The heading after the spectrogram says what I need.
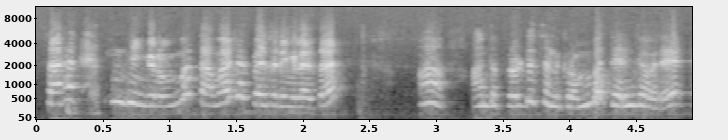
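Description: An actress playing a proud, vain film star in an old film, speaking sweetly but haughtily. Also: female voice, high-pitched, normal speed, muffled recording, close to an everyday voice. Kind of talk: 1970s Tamil film acting.

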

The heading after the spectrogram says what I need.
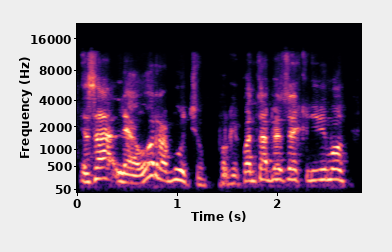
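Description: A man from Honduras teaches an online class, explaining step by step and checking in with his students. His voice is fairly high and husky. The sound is dry and close, as if from a video call. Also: expressive, a little fast, a bit bright, dry recording. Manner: patient, explanatory, addresses students directly.

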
